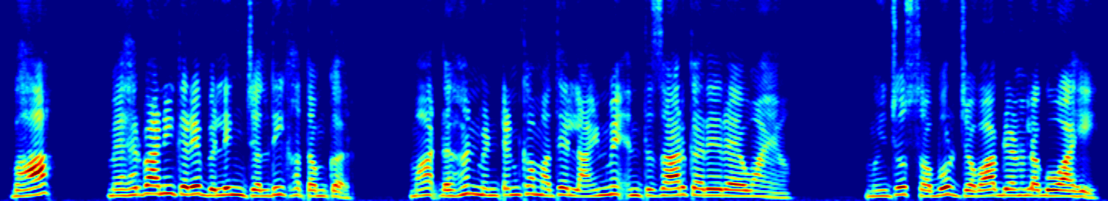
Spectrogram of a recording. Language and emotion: Sindhi, angry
